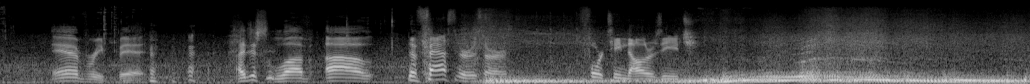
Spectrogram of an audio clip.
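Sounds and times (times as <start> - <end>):
speech: 0.5 - 5.2, 5.9 - 7.1
car engine revving through short stainless steel side exhaust with dual mufflers: 4.6 - 10.2.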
